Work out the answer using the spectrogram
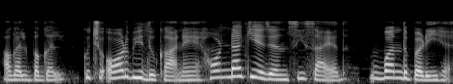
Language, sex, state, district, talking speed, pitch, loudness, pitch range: Hindi, female, Bihar, West Champaran, 170 wpm, 240 Hz, -16 LUFS, 205-310 Hz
